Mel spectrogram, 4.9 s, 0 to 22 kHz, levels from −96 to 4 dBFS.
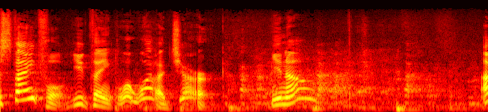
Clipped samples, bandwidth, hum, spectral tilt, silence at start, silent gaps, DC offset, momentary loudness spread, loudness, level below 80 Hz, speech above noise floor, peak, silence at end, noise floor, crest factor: under 0.1%; 16.5 kHz; none; -3.5 dB/octave; 0 s; none; under 0.1%; 19 LU; -25 LUFS; -52 dBFS; 21 dB; -4 dBFS; 0 s; -46 dBFS; 22 dB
